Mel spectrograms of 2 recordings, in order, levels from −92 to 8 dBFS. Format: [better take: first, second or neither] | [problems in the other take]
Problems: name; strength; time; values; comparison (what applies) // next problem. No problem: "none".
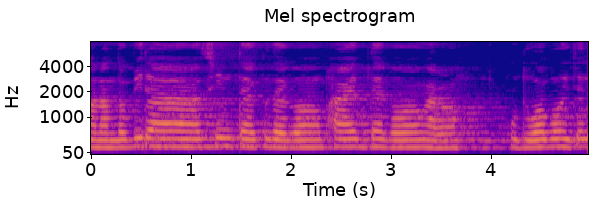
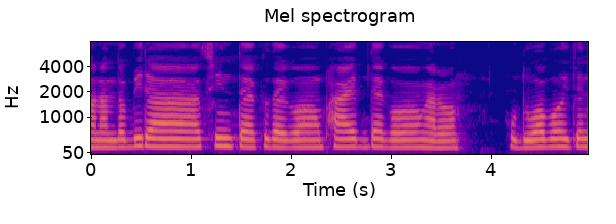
second | room echo; dies away in 2.4 s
